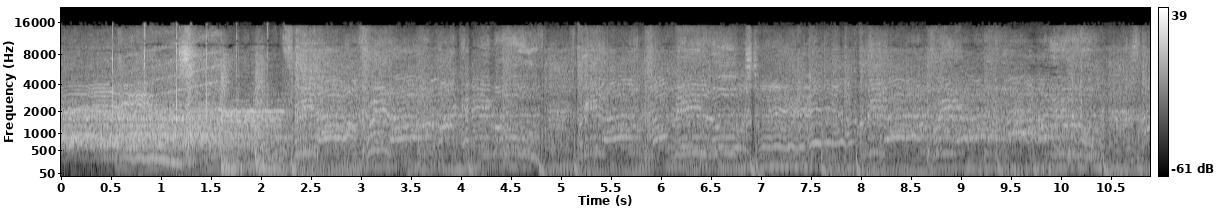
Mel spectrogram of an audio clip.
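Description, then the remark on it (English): A large crowd at a Kamala Harris campaign rally, just north of Eau Claire at a former country music festival grounds, cheers and whoops loudly and continuously, a dense roar of many voices with scattered shouts rising above it, sustained without a break. “Vice President Kamala Harris speaking to a rather large crowd in just north of Eau Claire at the site of a former country music festival grounds.”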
